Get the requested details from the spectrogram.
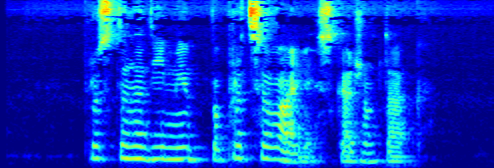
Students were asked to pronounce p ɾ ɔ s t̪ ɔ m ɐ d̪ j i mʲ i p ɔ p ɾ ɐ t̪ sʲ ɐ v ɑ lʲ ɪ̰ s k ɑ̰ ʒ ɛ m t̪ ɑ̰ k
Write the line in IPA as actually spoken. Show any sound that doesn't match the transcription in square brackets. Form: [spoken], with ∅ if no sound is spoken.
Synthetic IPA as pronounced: p ɾ ɔ s t̪ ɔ [n] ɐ d̪ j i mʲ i p ɔ p ɾ ɐ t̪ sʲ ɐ [ʋ] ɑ lʲ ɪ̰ s k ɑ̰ ʒ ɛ m t̪ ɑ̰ k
